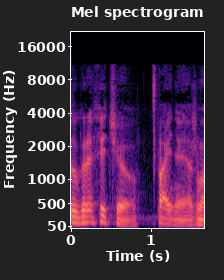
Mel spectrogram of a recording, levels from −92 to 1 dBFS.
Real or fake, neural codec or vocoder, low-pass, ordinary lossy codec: fake; vocoder, 44.1 kHz, 128 mel bands every 512 samples, BigVGAN v2; 14.4 kHz; MP3, 48 kbps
